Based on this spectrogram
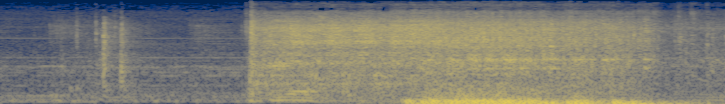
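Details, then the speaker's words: Chevrolet HHR SS turbo build, first start after sitting months: starter spins engine steadily for a couple of seconds but it never catches; no fuel in the system, key not cycled to prime. "That's what it is. There's no fuel."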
